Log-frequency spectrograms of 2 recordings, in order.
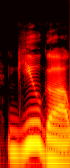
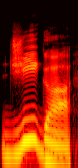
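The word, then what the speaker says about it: gewgaw: I call it a guga. What do you call it? Well, I call it a giggaw. And number three person over there says I call it a gigaw.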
